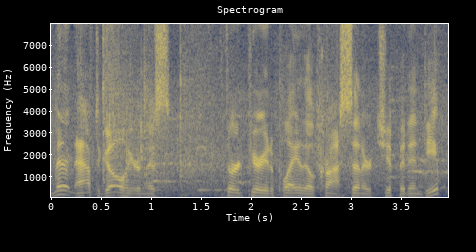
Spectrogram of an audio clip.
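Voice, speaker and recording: A man doing live hockey play-by-play commentary in a halting delivery with mid-sentence pauses. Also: medium pitch, over music. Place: indoor ice rink during a game. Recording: noisy rink sound behind the voice. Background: clear venue noise.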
